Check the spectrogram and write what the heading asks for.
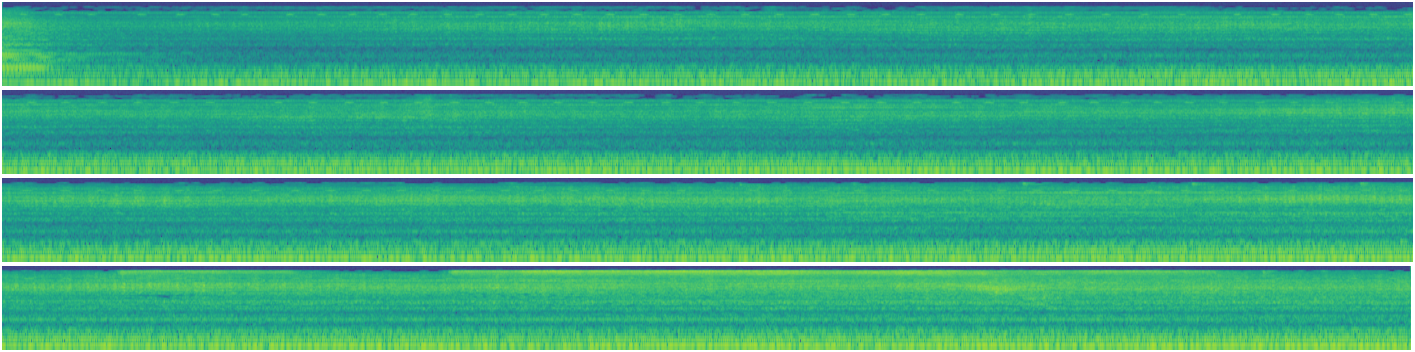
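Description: A low, steady engine rumble that slowly grows louder, right after a train horn cuts off at the start.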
